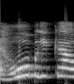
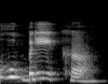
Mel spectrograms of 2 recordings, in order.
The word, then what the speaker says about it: rubrica: A palavra rúbrica, ela não existe em hipótese alguma.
